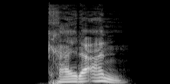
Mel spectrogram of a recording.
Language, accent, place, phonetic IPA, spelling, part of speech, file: German, Germany, Berlin, [ˌkʁaɪ̯də ˈan], kreide an, verb, De-kreide an.ogg
- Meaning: inflection of ankreiden: 1. first-person singular present 2. first/third-person singular subjunctive I 3. singular imperative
